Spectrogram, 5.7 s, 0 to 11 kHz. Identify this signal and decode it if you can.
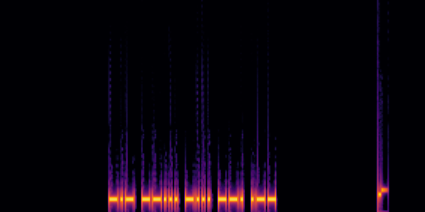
Morse code, heard as a keyed tone, about 32 wpm, 700 Hz. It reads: K7BGW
